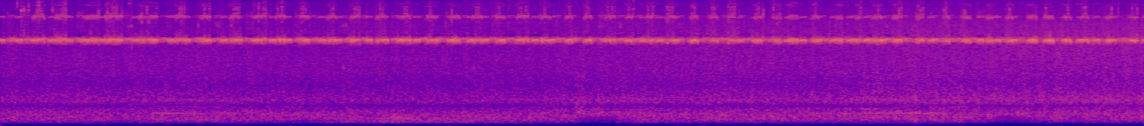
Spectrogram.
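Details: Flowery meadow chorus of grasshoppers, a sustained high ringing tone beneath quick, regular buzzy pulses ticking several times per second across fifteen seconds, with soft low rumbles and a faint hum now and then.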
